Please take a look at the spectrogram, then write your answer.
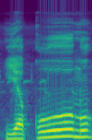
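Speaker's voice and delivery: या कूमू with या quick and कूमू drawn out; slow recitation drill; short या, long कूमू. Shown as a demonstration. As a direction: clip या, stretch कूमू. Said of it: "या को जल्दी पढ़ेंगे".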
